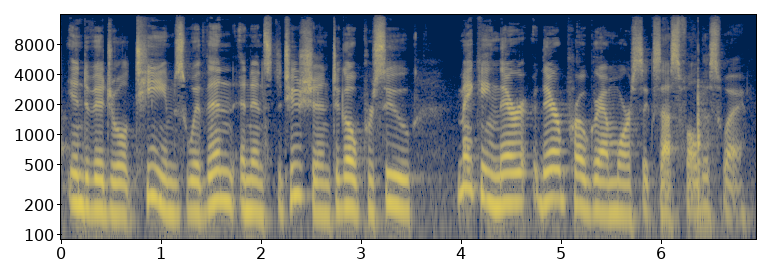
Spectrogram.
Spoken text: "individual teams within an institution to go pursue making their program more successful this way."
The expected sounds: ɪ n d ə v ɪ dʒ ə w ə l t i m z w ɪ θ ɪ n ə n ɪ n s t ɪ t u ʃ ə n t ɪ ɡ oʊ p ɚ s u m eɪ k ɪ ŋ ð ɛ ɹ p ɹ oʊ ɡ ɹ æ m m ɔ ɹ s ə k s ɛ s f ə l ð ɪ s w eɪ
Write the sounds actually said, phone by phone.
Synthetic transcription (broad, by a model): ɪ n d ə v ɪ dʒ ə w l t i m z w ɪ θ ɪ n ə n ɪ n s t ɪ t u ʃ ə n t ɪ ɡ oʊ p ɚ s u m eɪ k ɪ ŋ ð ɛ ɹ p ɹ oʊ ɡ ɹ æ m m ɔ ɹ s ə k s ɛ s f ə l ð ɪ s w eɪ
